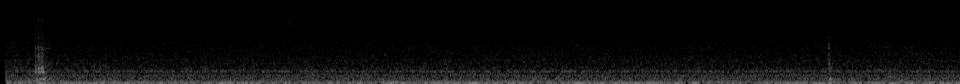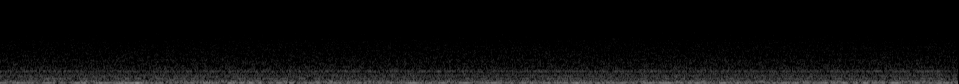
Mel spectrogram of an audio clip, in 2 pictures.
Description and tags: Ben Champion 001 EmptyDormRoom
Empty Dorm Room
Empty, Room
